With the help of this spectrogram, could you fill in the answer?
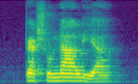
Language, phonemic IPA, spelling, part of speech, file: Dutch, /pɛrsoˈnalija/, personalia, noun, Nl-personalia.ogg
- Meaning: general personal information (such as would be listed on e.g. a curriculum vitae), such as full name, age, place and date of birth, e-mail address, and telephone number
